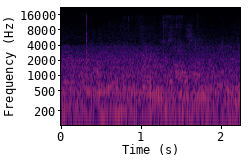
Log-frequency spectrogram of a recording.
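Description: Crowd chatter: many people talking at once in a steady murmur, with a few faint clicks.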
